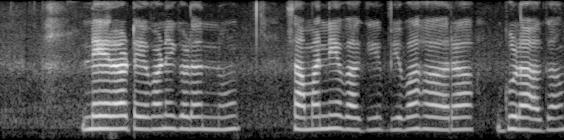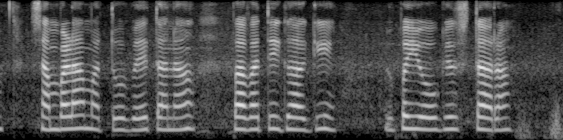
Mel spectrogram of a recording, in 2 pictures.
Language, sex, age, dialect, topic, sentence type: Kannada, female, 18-24, Central, banking, statement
